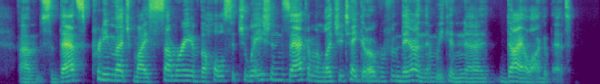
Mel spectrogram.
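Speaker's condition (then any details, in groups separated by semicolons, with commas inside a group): No condition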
